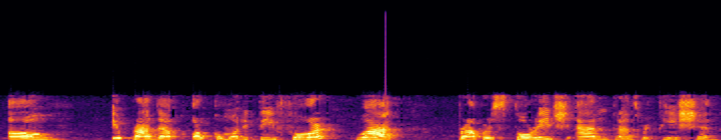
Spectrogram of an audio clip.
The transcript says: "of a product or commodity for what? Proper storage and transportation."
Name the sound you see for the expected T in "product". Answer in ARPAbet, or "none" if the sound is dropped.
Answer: T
